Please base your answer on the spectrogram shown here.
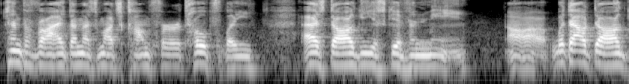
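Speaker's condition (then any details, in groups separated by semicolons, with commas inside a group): Profound deafness, congenital; excellent conversationalist, natural communicator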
